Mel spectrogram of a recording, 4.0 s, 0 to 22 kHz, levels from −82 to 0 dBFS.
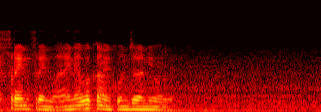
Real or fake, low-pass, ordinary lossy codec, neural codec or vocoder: real; 7.2 kHz; AAC, 48 kbps; none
